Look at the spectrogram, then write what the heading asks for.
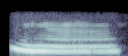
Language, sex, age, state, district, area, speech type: Hindi, female, 45-60, Madhya Pradesh, Ujjain, urban, conversation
